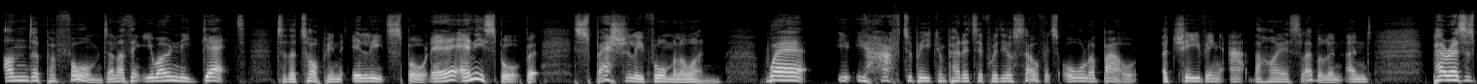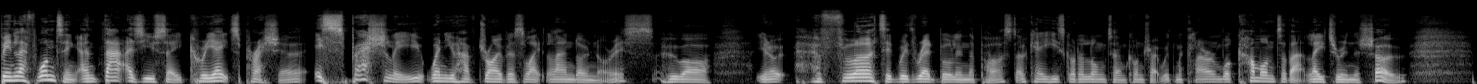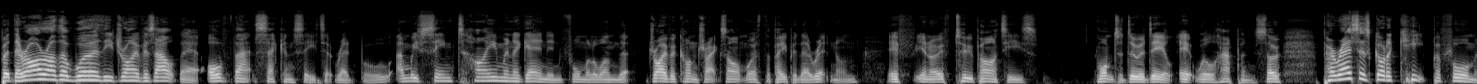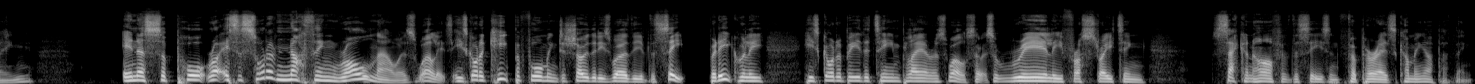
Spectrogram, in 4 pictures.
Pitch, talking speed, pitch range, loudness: 135 Hz, 200 wpm, 120-165 Hz, -19 LUFS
